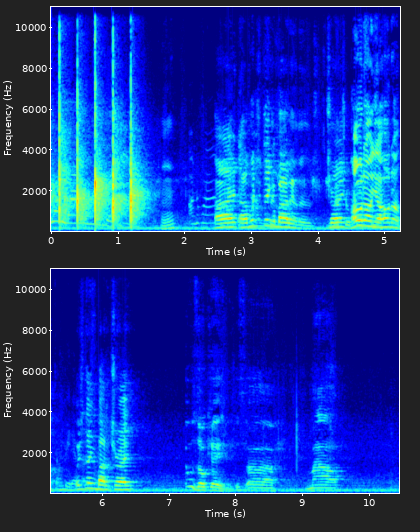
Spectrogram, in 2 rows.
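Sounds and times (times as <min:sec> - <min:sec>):
sharp hand claps: 0:00.0 - 0:01.5
speech: 0:02.5 - 0:06.6, 0:07.3 - 0:09.6.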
